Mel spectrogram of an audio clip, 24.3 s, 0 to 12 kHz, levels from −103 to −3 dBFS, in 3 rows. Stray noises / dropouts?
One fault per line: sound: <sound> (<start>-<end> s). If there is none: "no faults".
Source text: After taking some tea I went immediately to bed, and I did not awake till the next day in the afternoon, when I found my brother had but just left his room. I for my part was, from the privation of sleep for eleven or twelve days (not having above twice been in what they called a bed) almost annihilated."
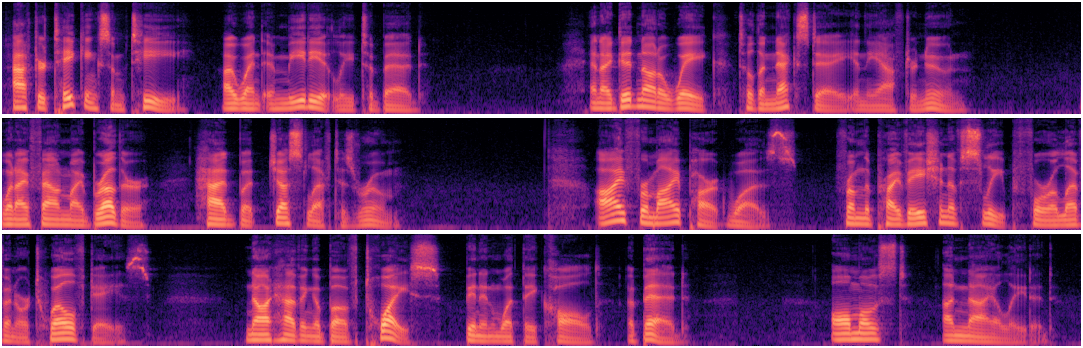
no faults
